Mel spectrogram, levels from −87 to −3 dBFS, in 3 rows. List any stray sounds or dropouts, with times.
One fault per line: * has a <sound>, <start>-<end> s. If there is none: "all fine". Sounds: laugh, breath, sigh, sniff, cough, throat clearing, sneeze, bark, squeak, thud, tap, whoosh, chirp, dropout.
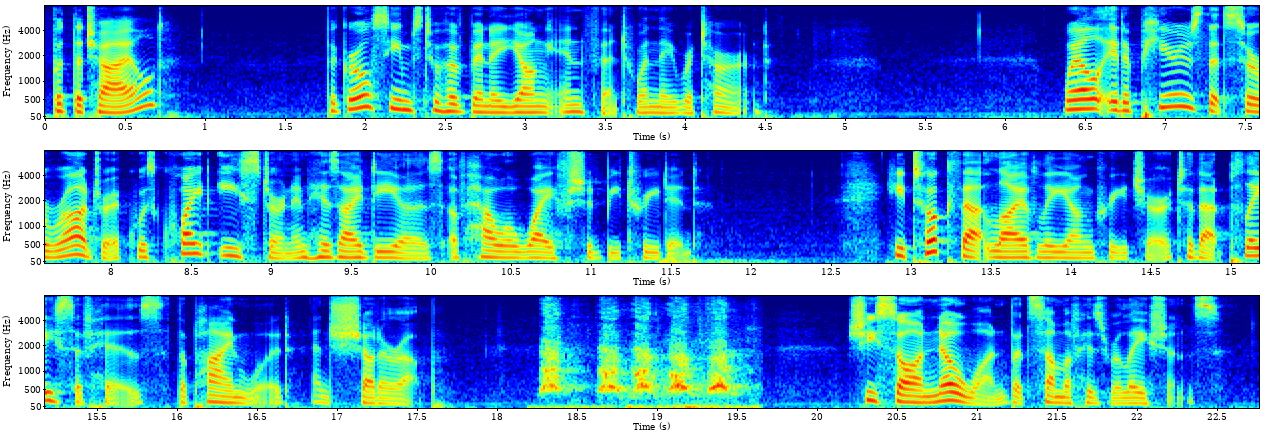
* has a bark, 18.2-19.7 s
